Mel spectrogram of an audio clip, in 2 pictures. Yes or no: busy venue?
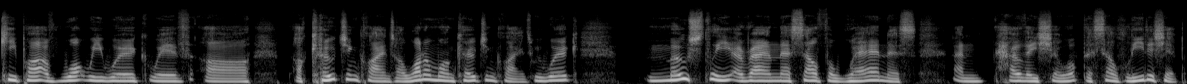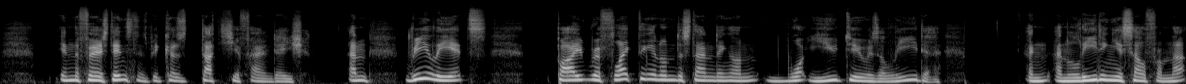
no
